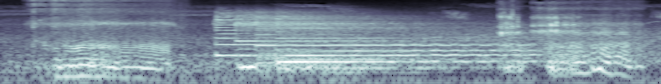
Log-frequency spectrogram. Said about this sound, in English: Just because I'm a baby brother, I gotta share the bed with this snoring-ass motherfucker.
